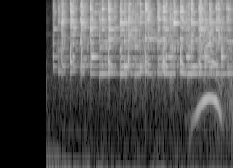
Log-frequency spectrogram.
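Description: Cowbells being shaken in quick, continuous ringing strokes, starting about half a second in.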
